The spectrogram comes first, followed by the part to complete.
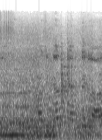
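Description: A drinking glass set down on a tabletop with a brief knock about a second in, over a man talking.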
